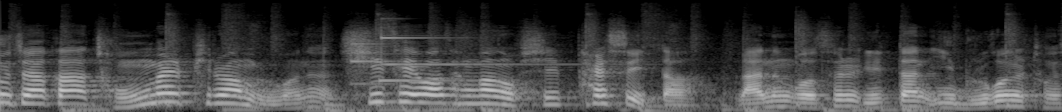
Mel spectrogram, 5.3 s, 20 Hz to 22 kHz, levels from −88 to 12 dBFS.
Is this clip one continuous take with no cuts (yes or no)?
yes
